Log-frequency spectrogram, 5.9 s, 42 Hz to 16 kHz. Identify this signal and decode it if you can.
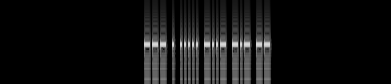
Morse code, heard as a keyed tone, about 40 wpm, 700 Hz. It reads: OE5XKM
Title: DXCC-100 Call Signs - 6 Characters - Repeated 3x - 40wpm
